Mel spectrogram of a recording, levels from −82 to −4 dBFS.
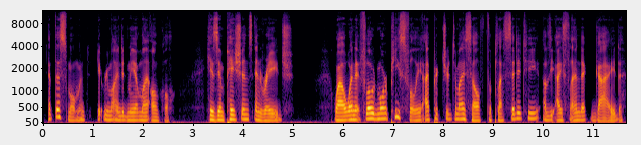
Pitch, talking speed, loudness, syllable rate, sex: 125 Hz, 150 wpm, -20 LUFS, 5.3 syllables/s, male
